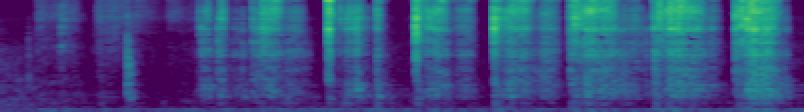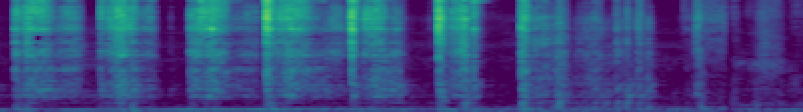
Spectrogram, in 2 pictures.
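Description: Handling noise of a faucet being unpacked and installed: an irregular run of short rubbing and scraping strokes with a few clicks as cardboard, hoses and fittings are handled, over a faint steady low hum.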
